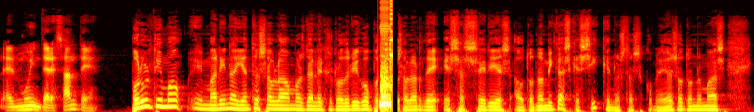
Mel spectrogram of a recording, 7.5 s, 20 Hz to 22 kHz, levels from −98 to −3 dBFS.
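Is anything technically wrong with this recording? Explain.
Yes. From 3.75 to 4.00 s, damaged data in a compressed stream: corrupted bytes make the decoder misread frames and lose sync while hunting for the next valid header. The result is a brief chirp, squawk, click or short hole in the speech, and the passage runs 44 ms longer.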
